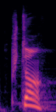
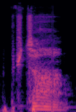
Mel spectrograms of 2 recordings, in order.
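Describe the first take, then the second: First: The word is said with a surprised tone. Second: The word is said with an annoyed tone. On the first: The speaker is surprised. "you are surprised" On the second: The speaker is annoyed. "you are um, annoyed"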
